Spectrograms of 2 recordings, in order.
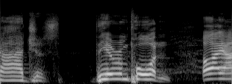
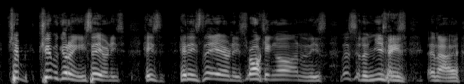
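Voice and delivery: ordinary talk, nothing marked

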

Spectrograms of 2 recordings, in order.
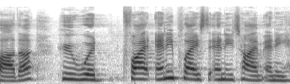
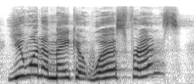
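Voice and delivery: preacher's challenge; 5 semitones higher, 3 dB louder than usual. Acted.

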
